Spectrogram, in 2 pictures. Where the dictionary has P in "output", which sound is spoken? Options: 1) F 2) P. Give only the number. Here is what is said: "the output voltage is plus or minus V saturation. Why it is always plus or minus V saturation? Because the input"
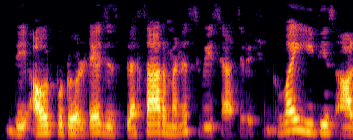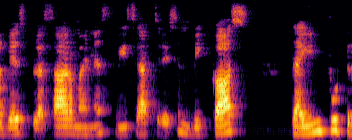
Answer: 2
